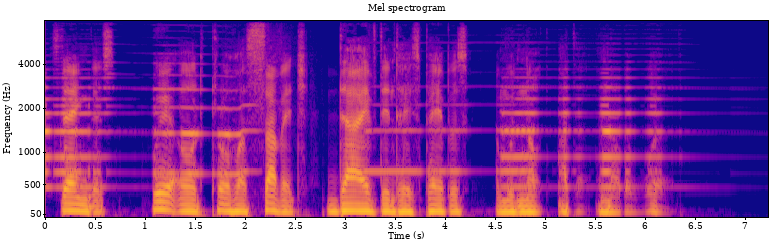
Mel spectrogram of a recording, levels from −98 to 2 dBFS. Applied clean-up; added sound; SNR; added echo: neural mask model RNNoise.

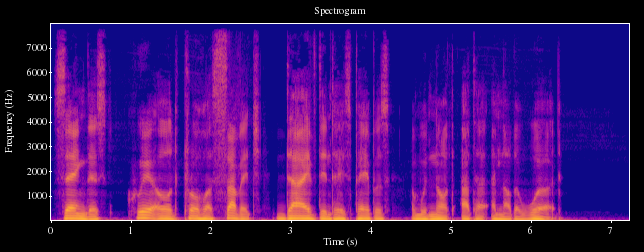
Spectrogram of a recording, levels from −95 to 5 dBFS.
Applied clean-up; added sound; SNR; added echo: neural mask model Resemble Enhance denoiser.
